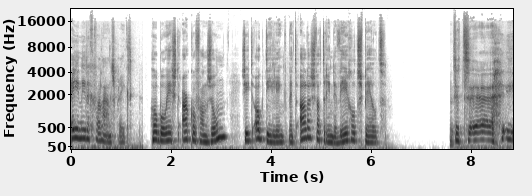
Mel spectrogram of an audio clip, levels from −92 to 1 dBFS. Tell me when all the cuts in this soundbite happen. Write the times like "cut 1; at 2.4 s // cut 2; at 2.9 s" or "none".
cut 1; at 1.5 s // cut 2; at 7.6 s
